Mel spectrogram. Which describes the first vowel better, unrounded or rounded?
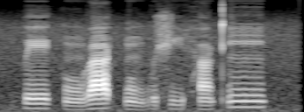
unrounded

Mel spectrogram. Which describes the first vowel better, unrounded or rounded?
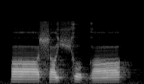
rounded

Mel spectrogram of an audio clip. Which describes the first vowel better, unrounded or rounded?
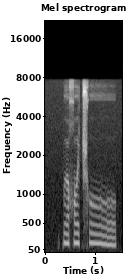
rounded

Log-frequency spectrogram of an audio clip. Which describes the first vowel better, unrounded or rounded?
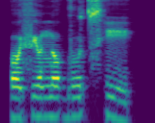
rounded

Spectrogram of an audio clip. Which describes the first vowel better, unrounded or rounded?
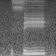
unrounded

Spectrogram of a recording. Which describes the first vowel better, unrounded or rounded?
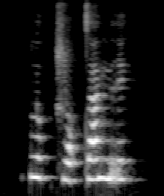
rounded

